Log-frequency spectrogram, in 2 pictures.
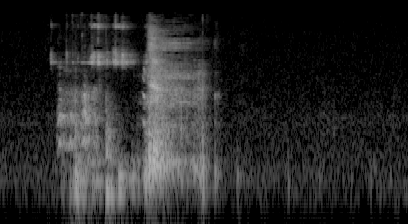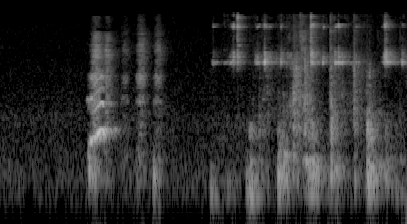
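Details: Sona, a dog, with a cushion indoors: two bursts of rough, breathy wheezing snorts, a long silence, then a shorter huff and a final run of raspy, hissing breaths in a small quiet room.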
